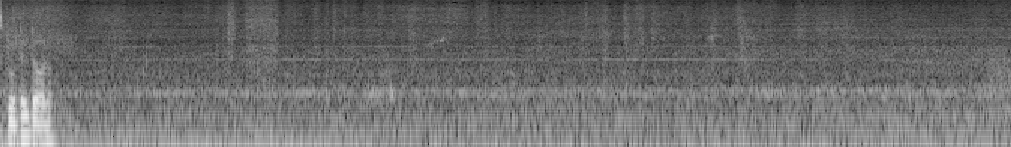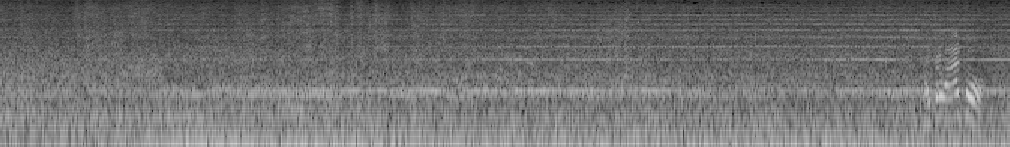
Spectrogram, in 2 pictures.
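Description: Flames roar and crackle as buses burn outdoors.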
